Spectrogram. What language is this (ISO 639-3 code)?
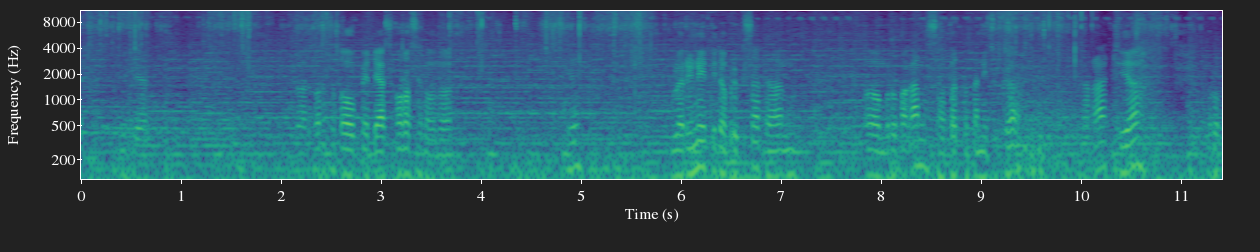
ind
